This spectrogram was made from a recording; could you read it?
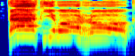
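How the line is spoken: Drunken shout. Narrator (Russian): выкрикнул захмелевший большой

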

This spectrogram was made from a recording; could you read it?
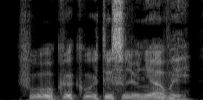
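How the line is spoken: Strained wheeze. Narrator (Russian): сдавленно просипел

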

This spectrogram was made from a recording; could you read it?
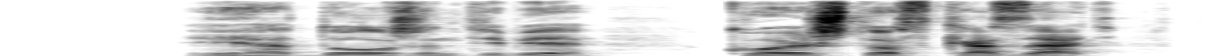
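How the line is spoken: Whispered. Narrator (Russian): прошептал

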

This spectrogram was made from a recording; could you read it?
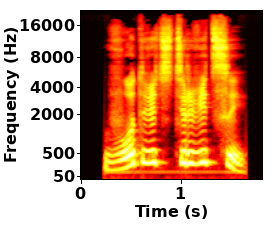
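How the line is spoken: Snorting to himself. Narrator (Russian): хмыкнул он про себя

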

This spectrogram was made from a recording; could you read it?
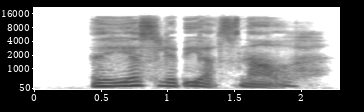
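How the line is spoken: Near sigh. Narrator (Russian): практически вздохнул

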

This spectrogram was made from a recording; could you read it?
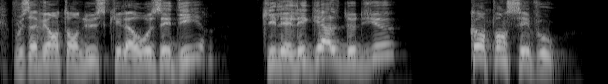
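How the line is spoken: Exclaiming. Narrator (French): Caïphe s'écrie

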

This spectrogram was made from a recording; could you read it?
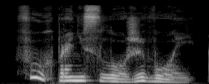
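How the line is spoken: Relieved exhale. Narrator (Russian): Облегченно выдохнула я

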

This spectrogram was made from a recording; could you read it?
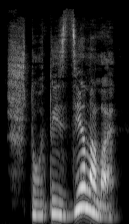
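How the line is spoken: Growled. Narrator (Russian): прорычал он

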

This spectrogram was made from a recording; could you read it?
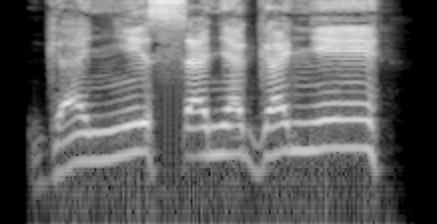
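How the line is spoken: Growl. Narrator (Russian): прорычал Генка

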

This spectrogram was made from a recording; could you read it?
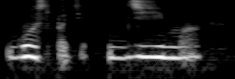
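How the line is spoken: Moaning. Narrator (Russian): простонала она

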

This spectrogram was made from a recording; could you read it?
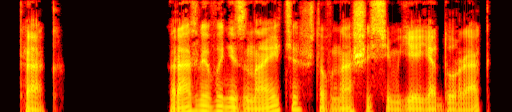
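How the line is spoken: Calm. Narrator (Russian): спокойно промолвил

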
